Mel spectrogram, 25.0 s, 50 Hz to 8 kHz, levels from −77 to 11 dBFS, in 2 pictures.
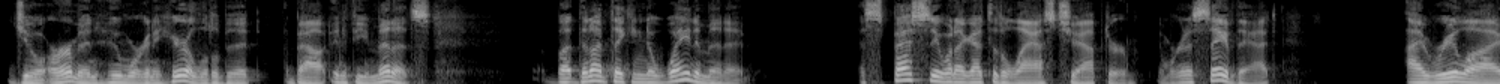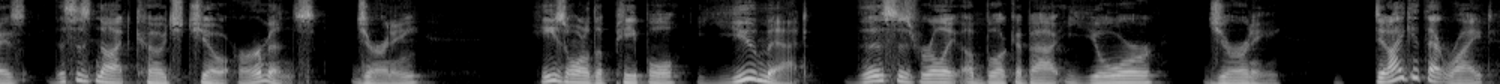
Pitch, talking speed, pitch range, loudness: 120 Hz, 160 wpm, 110-145 Hz, -20 LUFS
